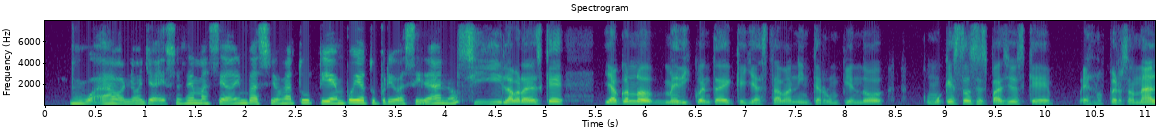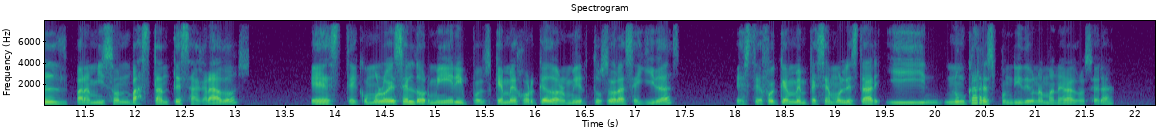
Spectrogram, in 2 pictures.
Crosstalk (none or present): none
